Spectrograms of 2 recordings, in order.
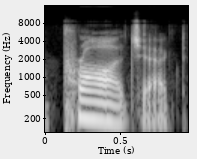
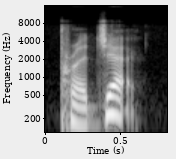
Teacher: And the noun, project, with the stress on the pra and make it longer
